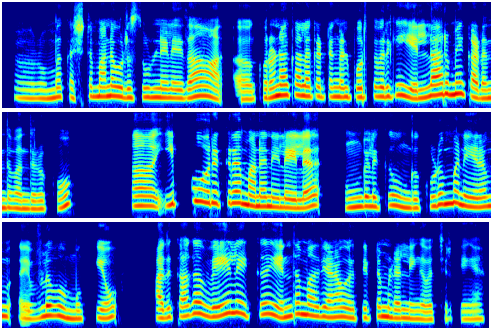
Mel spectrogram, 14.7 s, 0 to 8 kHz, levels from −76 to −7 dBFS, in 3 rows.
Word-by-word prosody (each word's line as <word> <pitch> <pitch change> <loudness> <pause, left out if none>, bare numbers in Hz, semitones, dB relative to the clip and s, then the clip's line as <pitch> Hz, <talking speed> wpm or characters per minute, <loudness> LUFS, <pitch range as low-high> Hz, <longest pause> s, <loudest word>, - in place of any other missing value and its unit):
அ - - -11 0.2
ரொம்ப 190 +3 -1
கஷ்டமான 230 +4 0
ஒரு 205 -2 0
சூழ்நெலைதான். 210 +2 +1 0.3
அ - - -3 0.2
கொரோனா 215 +6 +3
காலகட்டங்கள் 225 -3 0
பொறுத்தவரைக்கும் 225 +3 0
எல்லாருமே 270 +7 +4
கடந்து 195 0 +1
வந்துருக்கோம். 180 +7 -2 0.6
அ - - +3 0.3
இப்போ 290 +6 -6
இருக்குற 310 0 +1
மனநிலையில 210 -5 +3 0.5
உங்களுக்கு 225 +2 0
உங்க 195 -3 -2
குடும்ப 280 +5 +3
நேரம் 225 +1 +1 0.2
எவ்வளவு 240 +7 +1 0.2
முக்கியம்? 190 +3 -3 0.4
அதுக்காக 225 +6 -2 0.2
வேலைக்கு 280 +1 +1 0.2
எந்த 235 +6 0
மாரியான 225 -3 +1
ஒரு 200 - -1
திட்டமிடல் 200 -1 -1
நீங்க 175 -1 -3
வச்சிருக்கீங்க? 170 0 -11
220 Hz, 125 wpm, -22 LUFS, 195-240 Hz, 0.6 s, எல்லாருமே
